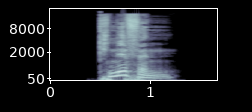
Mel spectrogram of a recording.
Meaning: dative plural of Kniff
- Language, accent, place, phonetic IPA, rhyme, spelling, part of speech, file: German, Germany, Berlin, [ˈknɪfn̩], -ɪfn̩, Kniffen, noun, De-Kniffen.ogg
